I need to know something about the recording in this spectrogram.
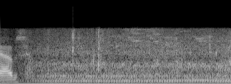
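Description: Steady low motor-vehicle engine hum under an even hiss of outdoor background noise, with a couple of faint ticks.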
